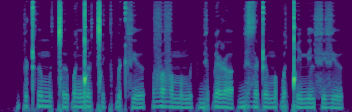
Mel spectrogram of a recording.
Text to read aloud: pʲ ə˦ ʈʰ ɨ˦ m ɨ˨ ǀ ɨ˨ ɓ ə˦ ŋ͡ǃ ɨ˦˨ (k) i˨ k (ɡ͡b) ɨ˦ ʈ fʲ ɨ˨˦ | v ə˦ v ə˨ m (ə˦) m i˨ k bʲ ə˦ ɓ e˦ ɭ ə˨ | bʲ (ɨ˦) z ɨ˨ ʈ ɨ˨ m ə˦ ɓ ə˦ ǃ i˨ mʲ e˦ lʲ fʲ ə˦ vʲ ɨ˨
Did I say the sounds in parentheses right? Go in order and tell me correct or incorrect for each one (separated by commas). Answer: incorrect, incorrect, incorrect, incorrect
